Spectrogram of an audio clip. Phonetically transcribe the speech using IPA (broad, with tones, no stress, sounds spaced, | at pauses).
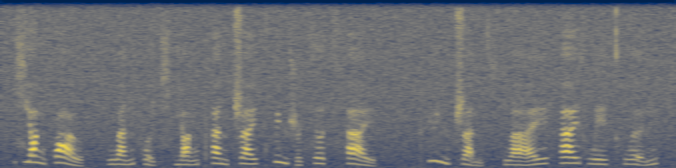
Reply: ɕ j ɑ˥˧ ŋ f ɑ˥˩ ʊ̯ | w a˧˥ n f ɤ̰˨˩ t͡ɕʰ j ɑ˧˥ ŋ pʰ a˥˩ n ʈ͡ʂ a˥ ɪ̯ t̪ʰ y˥˩ n ʂ ɻ̩˩ t͡s ɤ˥ t͡sʰ a˥˩ ɪ̯ | pʰ y˥˩ n ʈ͡ʂ a̰˨˩ n t͡sʰ w a˧˥ ɪ̯ | a˥ ɪ̯ x w e˧˥ ɪ̯ kʰ w ə̰˨˩˦ n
